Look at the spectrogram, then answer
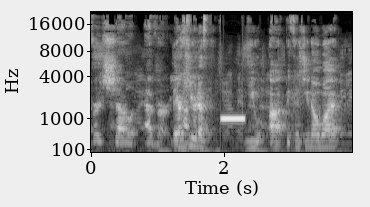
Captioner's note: beep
